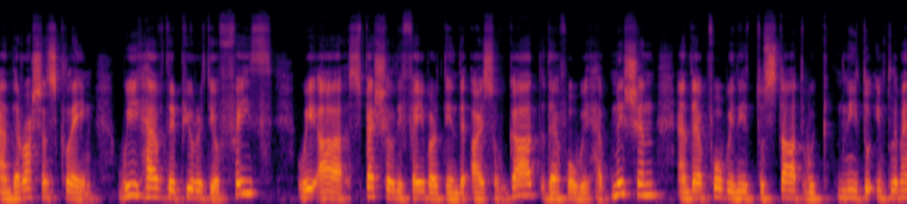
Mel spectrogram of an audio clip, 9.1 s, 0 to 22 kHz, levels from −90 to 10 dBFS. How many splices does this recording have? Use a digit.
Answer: 1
